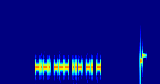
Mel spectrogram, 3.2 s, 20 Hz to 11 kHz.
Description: Morse code, heard as a keyed tone, about 46 wpm, 700 Hz. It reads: COUNT
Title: Sentences from Top 1500 Words - New Word Drill - 45wpm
